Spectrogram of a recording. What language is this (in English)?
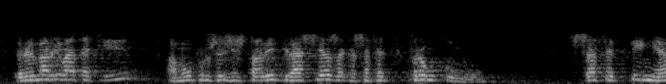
Catalan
